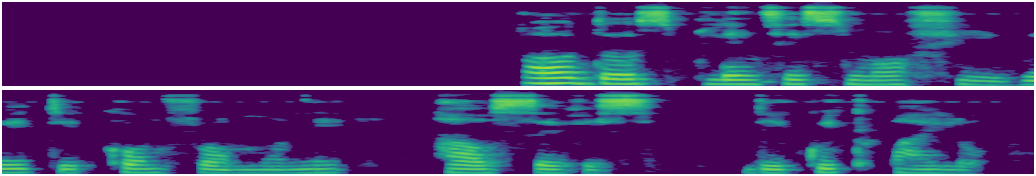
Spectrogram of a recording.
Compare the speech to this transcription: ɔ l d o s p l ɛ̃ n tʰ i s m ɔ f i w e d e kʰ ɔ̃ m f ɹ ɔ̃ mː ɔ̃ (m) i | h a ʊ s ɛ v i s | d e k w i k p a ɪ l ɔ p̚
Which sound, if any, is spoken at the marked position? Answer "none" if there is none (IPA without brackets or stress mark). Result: n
